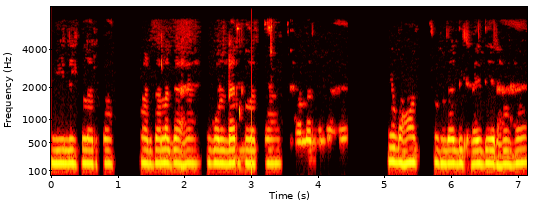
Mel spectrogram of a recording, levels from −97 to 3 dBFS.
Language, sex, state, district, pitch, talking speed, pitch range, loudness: Hindi, female, Chhattisgarh, Balrampur, 190 Hz, 160 wpm, 185-195 Hz, -28 LUFS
